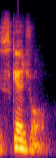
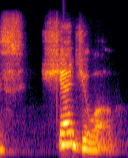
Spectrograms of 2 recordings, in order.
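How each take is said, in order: First: The word is pronounced the American way. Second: The word is pronounced the British way. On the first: "Here we say schedule" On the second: "in England and Europe, they say schedule"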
